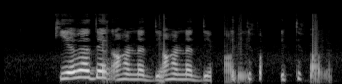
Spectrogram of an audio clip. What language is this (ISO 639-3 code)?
div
